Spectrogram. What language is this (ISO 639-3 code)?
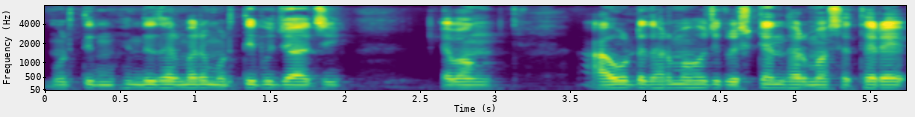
ori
